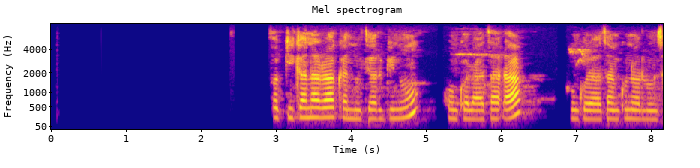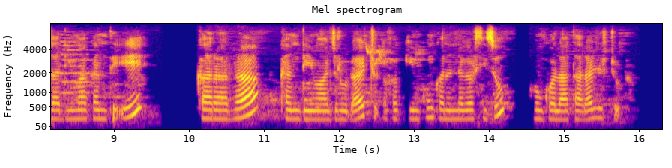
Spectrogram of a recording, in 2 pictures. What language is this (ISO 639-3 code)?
orm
